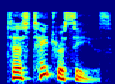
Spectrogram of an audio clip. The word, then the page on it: testatrices: British English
